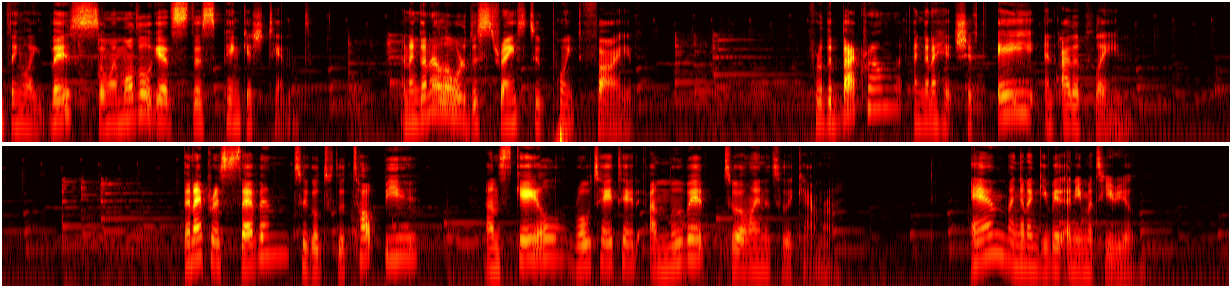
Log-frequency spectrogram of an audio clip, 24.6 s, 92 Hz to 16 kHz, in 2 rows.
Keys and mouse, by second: 3.7 click, 6.4 ctrl+middle click, 7.0 shift+middle click, 7.2 middle click, 8.3 shift+a, 12.3 r, 14.1 KP_7, 15.8 g, 17.8 r, 19.5-21.5 typing, 22.1 click, 22.6 click, 23.1 click, 24.3 click.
